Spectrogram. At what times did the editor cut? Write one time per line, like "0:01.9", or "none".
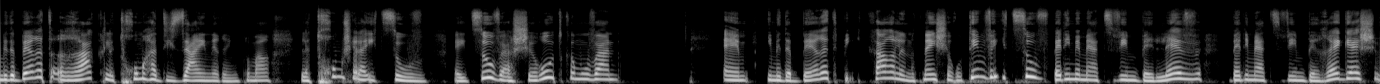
0:07.5
0:10.5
